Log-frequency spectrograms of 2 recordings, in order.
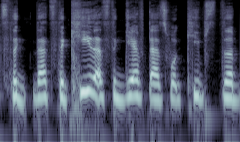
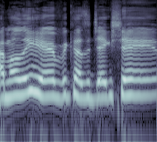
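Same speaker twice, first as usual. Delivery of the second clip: usual speaking voice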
